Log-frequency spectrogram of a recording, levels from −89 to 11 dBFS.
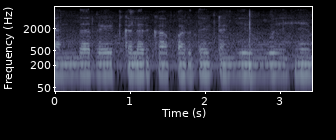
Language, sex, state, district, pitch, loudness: Hindi, male, Uttar Pradesh, Hamirpur, 110 Hz, -37 LUFS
